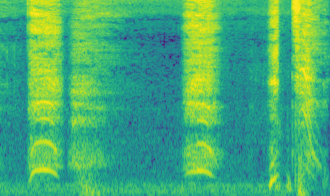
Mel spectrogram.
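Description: Two drawn-out voiced sneezes, then a quick sharp burst, one after another in a sneezing run.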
